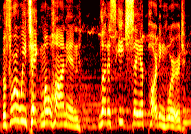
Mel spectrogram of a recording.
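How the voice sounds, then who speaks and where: A man's voice: high voice, animated, normal speed, slight background noise. A man playing a melodramatic, flippant villager in mourning in a comedic audio story. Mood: solemn.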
